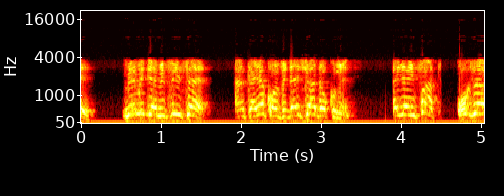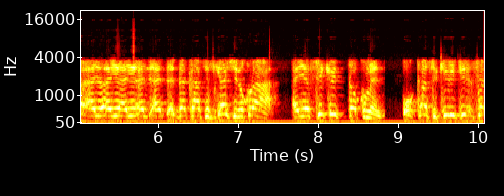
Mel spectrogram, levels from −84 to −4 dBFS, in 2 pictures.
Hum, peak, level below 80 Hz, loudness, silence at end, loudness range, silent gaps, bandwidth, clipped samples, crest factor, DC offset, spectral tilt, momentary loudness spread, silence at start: none; 0 dBFS; -38 dBFS; -14 LUFS; 0 s; 3 LU; none; 8.6 kHz; under 0.1%; 14 dB; under 0.1%; -6 dB/octave; 9 LU; 0 s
